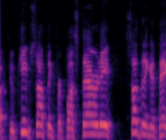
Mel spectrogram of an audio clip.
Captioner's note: none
